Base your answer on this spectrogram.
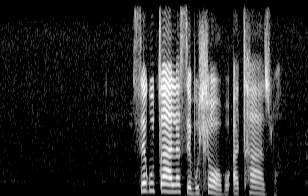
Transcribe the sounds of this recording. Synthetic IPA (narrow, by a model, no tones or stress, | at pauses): sek̬uǀalaseɓuɬɔɓɔʔaǀʰaːzwa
